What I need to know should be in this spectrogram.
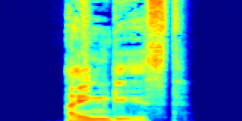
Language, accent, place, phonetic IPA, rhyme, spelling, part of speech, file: German, Germany, Berlin, [ˈaɪ̯nˌɡeːst], -aɪ̯nɡeːst, eingehst, verb, De-eingehst.ogg
- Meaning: second-person singular dependent present of eingehen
